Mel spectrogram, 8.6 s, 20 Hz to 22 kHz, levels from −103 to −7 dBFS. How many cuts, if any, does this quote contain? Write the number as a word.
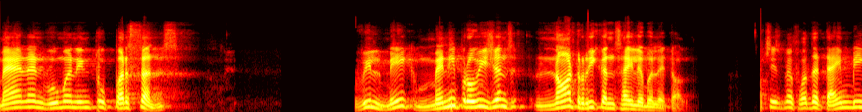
one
